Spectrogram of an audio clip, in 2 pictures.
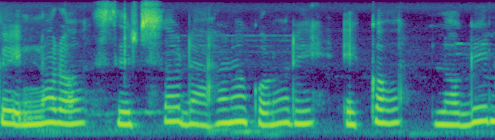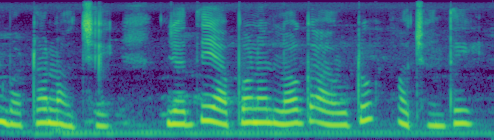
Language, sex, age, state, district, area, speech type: Odia, female, 45-60, Odisha, Puri, urban, read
